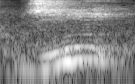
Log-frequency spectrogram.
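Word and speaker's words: ぢ: because the second one, I know you might want to pronounce it like D-I, like D, but we pronounce it like J-I, G.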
